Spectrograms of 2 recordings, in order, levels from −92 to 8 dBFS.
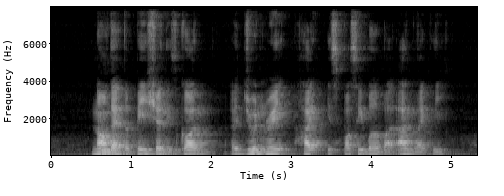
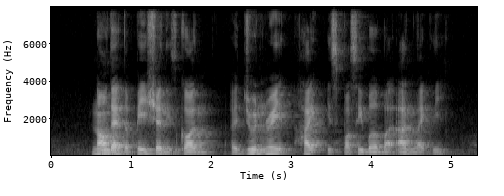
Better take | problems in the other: second | room echo; dies away in 0.3 s

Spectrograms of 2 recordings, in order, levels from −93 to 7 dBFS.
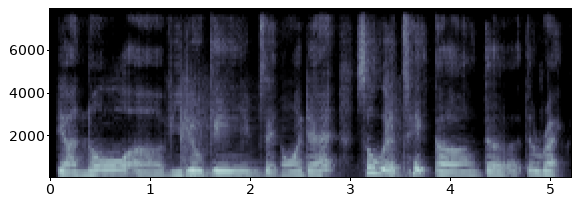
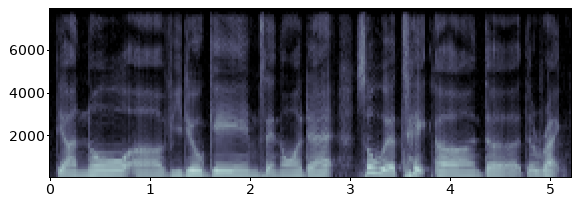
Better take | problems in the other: second | noise reduction (neural mask model DeepFilterNet 3)

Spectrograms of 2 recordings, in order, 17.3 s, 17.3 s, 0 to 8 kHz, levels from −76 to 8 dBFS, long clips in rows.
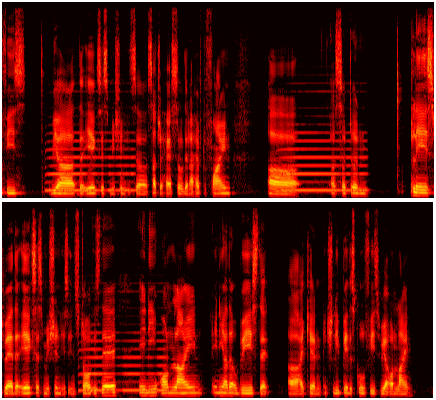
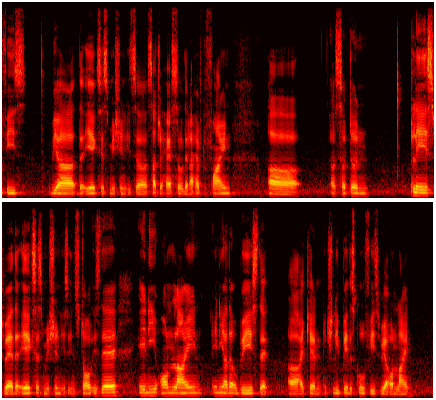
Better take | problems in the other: second | noise reduction (neural mask model RNNoise)

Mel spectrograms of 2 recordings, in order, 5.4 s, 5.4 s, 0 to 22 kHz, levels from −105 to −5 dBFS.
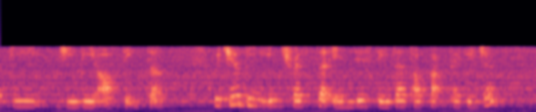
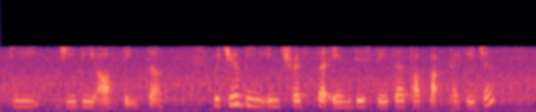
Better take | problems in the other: second | room echo; dies away in 0.3 s

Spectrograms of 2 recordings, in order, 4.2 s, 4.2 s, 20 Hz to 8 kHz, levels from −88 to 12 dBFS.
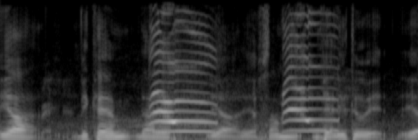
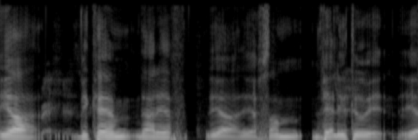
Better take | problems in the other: second | background sound (Meow); as loud as the speech

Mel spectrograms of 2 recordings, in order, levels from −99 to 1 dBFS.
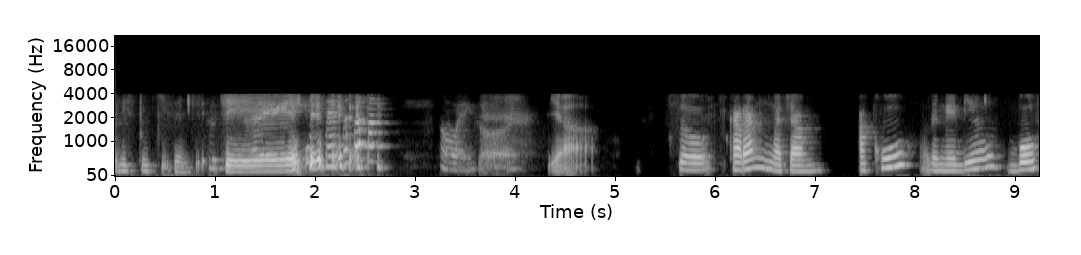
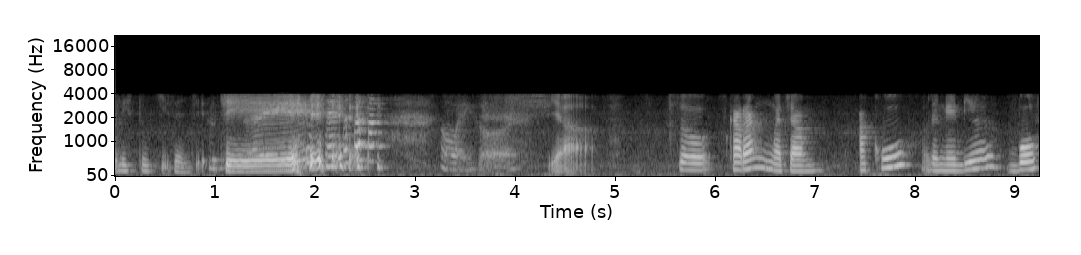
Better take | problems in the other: second | noise reduction (neural mask model Resemble Enhance denoiser)

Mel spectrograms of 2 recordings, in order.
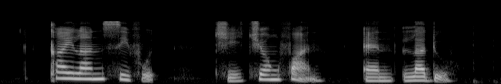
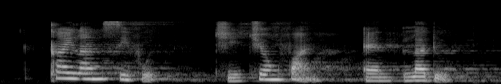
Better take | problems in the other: first | room echo; dies away in 2.2 s

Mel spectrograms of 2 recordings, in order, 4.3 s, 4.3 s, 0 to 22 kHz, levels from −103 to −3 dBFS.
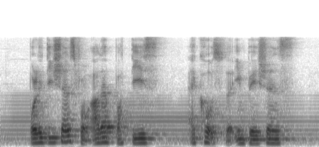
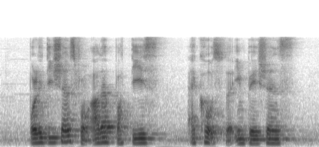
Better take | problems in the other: second | background sound (Brass instrument); 19 dB below the speech

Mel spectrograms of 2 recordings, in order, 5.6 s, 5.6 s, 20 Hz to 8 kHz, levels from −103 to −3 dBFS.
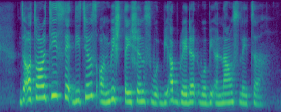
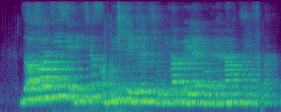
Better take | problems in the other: first | noise reduction (neural separator model SepFormer DNS4)

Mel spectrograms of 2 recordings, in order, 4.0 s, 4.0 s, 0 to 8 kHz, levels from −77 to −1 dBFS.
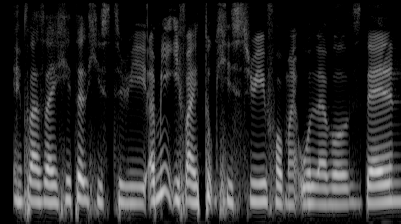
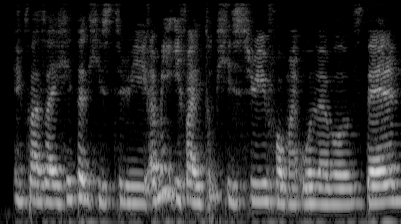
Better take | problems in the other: first | noise reduction (neural separator model SepFormer DNS4)

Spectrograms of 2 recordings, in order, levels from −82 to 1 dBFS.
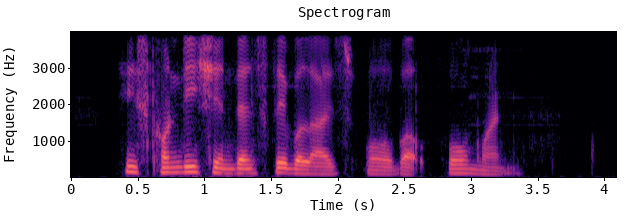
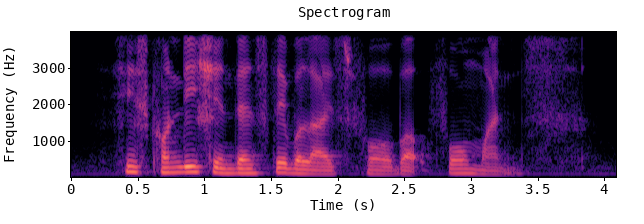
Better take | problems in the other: second | noise reduction (neural separator model SepFormer WHAM!)

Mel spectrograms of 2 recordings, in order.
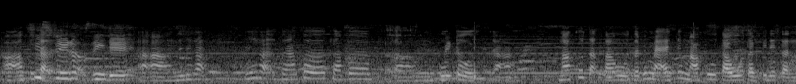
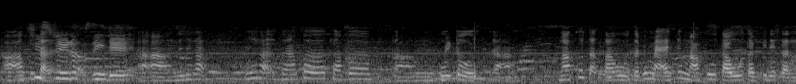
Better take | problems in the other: second | background sound (Wind instrument, woodwind instrument + Burping, eructation); 14 dB below the speech

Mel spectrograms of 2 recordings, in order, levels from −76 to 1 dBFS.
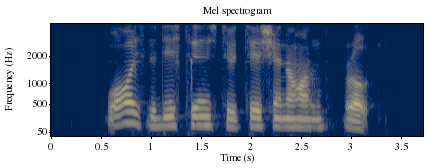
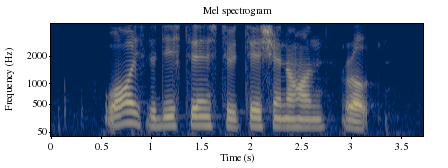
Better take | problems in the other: second | noise reduction (neural mask model DeepFilterNet 3)

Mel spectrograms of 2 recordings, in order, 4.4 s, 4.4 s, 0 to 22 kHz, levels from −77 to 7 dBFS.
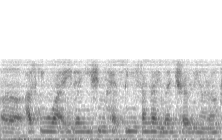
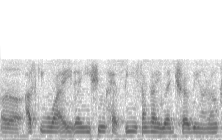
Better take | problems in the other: second | background sound (Frog); 20 dB below the speech // room echo; dies away in 2.5 s

